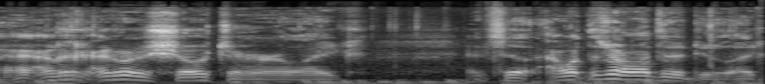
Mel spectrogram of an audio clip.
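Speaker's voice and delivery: usual speaking voice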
